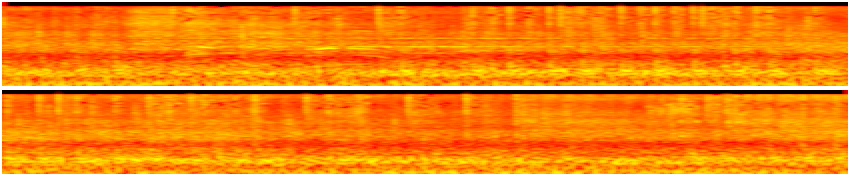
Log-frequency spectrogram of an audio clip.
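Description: Gunfire crackles in the distance.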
